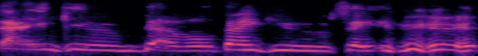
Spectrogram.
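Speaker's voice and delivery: high, dead-serious, unhinged, grateful tone. Retelling a prank call, imitating a caller who was out of his mind. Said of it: "he was like".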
